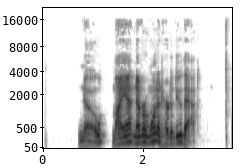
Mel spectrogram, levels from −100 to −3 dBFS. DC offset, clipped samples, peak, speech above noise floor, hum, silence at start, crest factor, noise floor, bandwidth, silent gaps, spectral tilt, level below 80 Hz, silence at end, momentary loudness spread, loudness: under 0.1%; under 0.1%; -4 dBFS; over 69 dB; none; 0.7 s; 18 dB; under -90 dBFS; 16.5 kHz; none; -6 dB/octave; -64 dBFS; 0.75 s; 15 LU; -21 LUFS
